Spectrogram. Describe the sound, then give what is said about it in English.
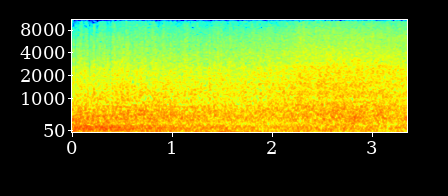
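A SpaceX Falcon 9 rocket carrying satellites lifts off from Vandenberg Air Force Base in California. A continuous, dense, loud roar holds steady throughout, with no speech. “The private space company SpaceX launched a Falcon 9 rocket carrying 10 satellites into orbit Friday. The rocket lifted off from Vandenberg Air Force Base in California.”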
